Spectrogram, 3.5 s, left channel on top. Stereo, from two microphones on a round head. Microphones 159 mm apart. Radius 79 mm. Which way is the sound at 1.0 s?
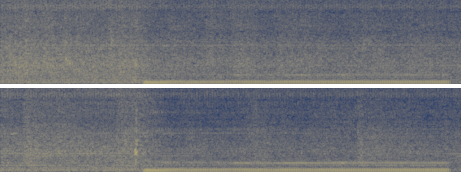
65° right (ahead or behind).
